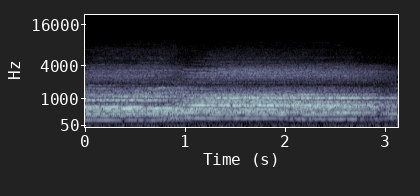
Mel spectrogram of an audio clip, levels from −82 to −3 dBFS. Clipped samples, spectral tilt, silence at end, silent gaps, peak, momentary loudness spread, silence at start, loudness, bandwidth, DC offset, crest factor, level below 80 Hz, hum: under 0.1%; -4.5 dB/octave; 0 s; none; -12 dBFS; 3 LU; 0 s; -25 LUFS; 10 kHz; under 0.1%; 12 dB; -68 dBFS; none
